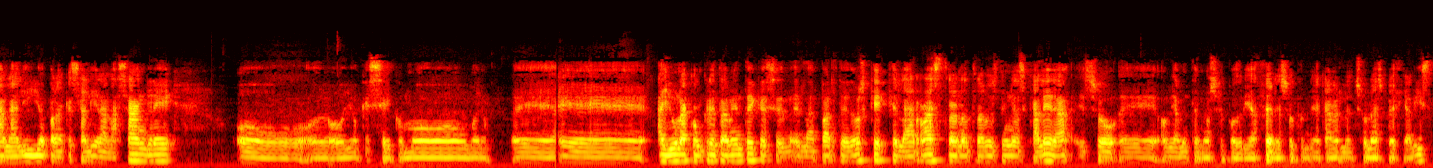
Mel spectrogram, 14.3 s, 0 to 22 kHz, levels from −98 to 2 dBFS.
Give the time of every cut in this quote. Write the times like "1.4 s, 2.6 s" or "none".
5.6 s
